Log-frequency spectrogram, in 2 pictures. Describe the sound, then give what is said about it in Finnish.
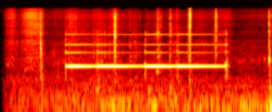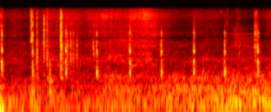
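A car is started: sharp mechanical clicks and a steady electronic chime, then a low engine rumble that carries on at a constant level as it is driven along a winding road toward motorway lights on a freezing, starry, moonlit winter night. No one speaks. “Kuu paistaa, kun ajan mutkittelevaa tietä kohti moottoritien valoja.”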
